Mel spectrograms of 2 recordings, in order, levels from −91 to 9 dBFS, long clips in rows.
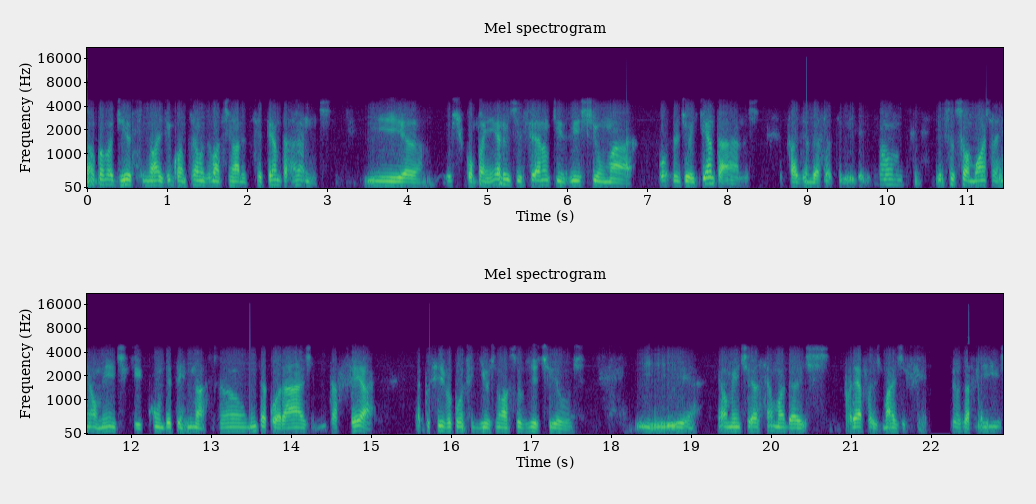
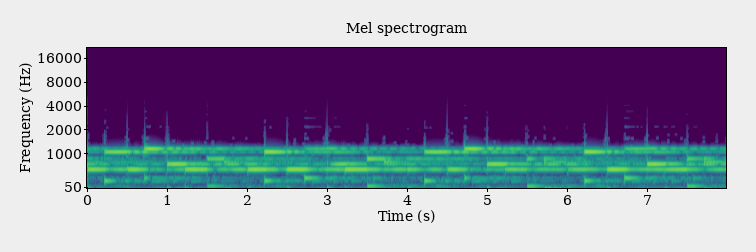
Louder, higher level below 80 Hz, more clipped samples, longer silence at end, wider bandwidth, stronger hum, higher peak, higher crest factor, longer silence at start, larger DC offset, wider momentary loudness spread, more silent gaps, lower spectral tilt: second, -23 LUFS vs -14 LUFS; second, -60 dBFS vs -38 dBFS; neither; about the same, 0 s vs 0 s; first, 4.9 kHz vs 1.7 kHz; neither; about the same, -4 dBFS vs -2 dBFS; first, 18 dB vs 12 dB; about the same, 0 s vs 0 s; neither; first, 12 LU vs 7 LU; neither; second, -5.5 dB/octave vs -14.5 dB/octave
